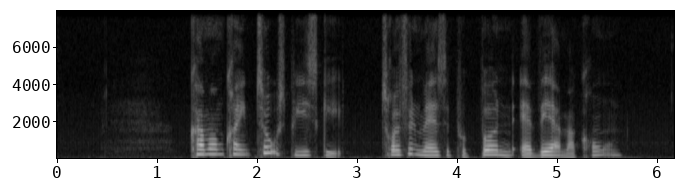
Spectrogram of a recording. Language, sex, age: Danish, female, 41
